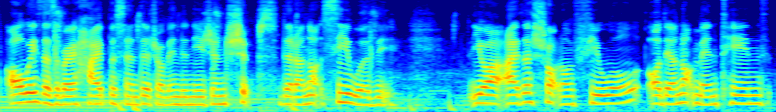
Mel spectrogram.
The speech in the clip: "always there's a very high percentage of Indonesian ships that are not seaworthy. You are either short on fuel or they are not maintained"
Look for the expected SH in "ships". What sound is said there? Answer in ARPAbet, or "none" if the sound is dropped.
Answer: SH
